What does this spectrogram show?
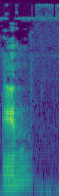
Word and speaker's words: information: If I have more number of syllables, information, first I will break it, information. So where do I stress? I will stress on may.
